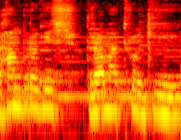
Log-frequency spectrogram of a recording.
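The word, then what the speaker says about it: Hamburgische Dramaturgie: 함부르크 희곡문, 독일어로 함부르기슈 드라마투르기 이렇게 발음하죠.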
